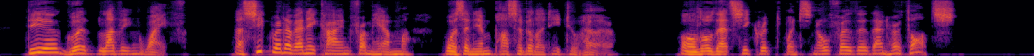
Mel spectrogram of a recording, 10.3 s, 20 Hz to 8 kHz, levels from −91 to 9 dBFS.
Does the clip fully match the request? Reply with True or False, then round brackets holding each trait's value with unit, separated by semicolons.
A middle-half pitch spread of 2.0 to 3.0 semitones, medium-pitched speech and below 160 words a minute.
False (3.6 semitones; 150 Hz; 145 wpm)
